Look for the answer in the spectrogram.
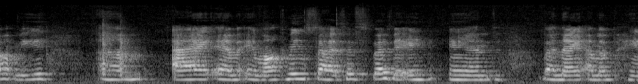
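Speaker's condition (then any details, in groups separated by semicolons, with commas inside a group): Cerebral palsy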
